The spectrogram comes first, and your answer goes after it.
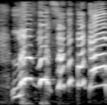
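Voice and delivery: mock sudden, high, shrill screamed outburst. Retelling how a friend in the front seat cut in: imitating someone screaming.

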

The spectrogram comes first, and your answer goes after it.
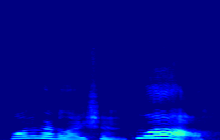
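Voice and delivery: high-pitched amazement that sounds sarcastic. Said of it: "I know I might sound sarcastic".

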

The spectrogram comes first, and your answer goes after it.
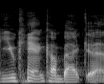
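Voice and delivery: ordinary talk

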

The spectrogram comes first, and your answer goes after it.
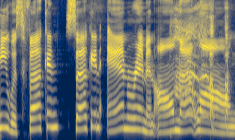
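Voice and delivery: put-on strong Southern accent. Quoting a show's character line: imitating Parker Posey's strong Southern accent. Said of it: "says stuff with a very strong Southern accent".

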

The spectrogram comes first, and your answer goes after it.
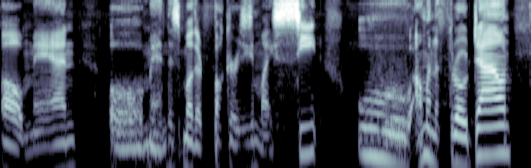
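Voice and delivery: exaggerated mock anger, tough-guy movie style. Mimicking how movie characters play it up, mock-angry. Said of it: "they play it up".

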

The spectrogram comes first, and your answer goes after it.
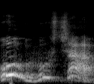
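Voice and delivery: put-on high, blunt, rude old-grandpa voice. Imitating the grandfather commenting as guests walk in front of him: imitating the grandfather's voice. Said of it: "he talk like that".

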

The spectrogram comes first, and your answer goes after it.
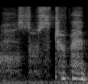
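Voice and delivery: soft whisper under the breath. Retelling what a man whispered to himself after walking away: whispering to himself. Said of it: "Matt just whispers to himself".

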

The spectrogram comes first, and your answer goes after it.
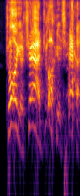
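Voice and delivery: booming amplified shout. Calling out for missing companions down a stone hallway: booming magically amplified shout. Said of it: "I use thaumaturgy and boom my voice".

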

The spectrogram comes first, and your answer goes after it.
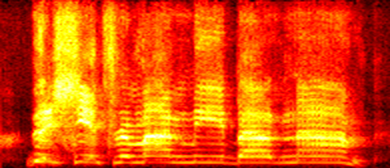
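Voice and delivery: high, shouting, hollered rant. Asked to imitate what she does, trying out imitating what she does. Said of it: "imitate what she does".

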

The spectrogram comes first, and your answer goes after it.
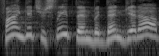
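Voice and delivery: heavy put-on sarcasm. Acting out Jesus's final words to his sleeping friends: imitating a sarcastic tone. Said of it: "That's sarcasm".

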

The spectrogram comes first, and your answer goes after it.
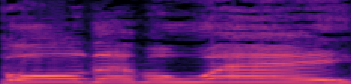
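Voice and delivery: very high, shrill scream. Leo, pushing against Greg's army of third graders, screamed. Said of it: "Screamed Leo".

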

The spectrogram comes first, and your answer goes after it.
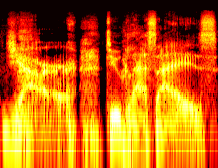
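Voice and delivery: sea captain voice talking like a pirate. Describing a show's sea captain who talks like a pirate: sea captain's pirate voice. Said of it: "the sea captain talks like a pirate".

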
